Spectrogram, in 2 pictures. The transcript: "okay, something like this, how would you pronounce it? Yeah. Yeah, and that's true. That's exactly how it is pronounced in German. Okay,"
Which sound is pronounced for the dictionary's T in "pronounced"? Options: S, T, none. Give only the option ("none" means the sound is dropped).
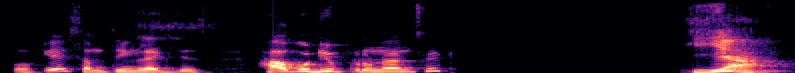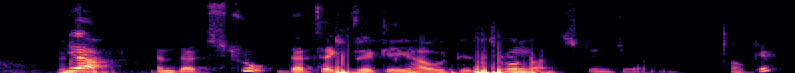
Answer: T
